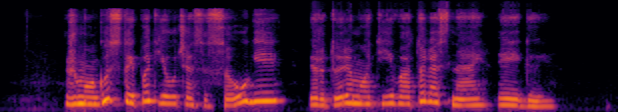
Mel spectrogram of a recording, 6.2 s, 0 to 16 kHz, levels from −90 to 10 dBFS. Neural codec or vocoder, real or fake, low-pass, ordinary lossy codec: none; real; 14.4 kHz; Opus, 24 kbps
